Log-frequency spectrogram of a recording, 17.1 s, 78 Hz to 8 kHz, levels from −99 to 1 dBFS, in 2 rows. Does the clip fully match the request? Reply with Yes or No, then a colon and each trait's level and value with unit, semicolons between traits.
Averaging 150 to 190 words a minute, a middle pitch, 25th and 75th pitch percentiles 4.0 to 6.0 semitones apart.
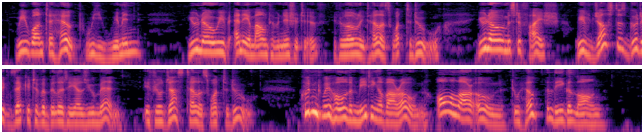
No: fast, 205 wpm; medium, 180 Hz; average, 5.2 semitones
